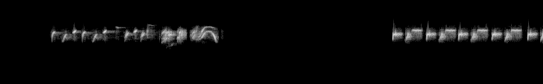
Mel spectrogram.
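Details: European goldfinch song for training: a twittering phrase of quick chirps and rolled notes, a pause, then an even run of repeated high chirps.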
